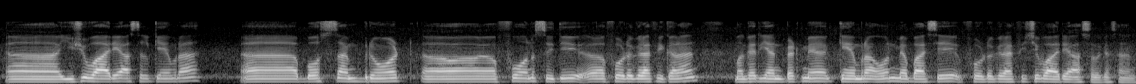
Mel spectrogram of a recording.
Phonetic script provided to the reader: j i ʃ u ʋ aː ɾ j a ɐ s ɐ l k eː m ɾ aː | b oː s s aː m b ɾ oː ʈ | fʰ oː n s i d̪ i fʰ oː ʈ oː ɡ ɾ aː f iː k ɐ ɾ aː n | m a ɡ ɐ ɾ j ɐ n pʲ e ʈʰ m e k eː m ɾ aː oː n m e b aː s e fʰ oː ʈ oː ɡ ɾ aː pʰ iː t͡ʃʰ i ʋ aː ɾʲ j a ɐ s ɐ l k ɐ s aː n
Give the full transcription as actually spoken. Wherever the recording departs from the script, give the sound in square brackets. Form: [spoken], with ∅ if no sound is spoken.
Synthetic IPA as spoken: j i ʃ u ʋ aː ɾ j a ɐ s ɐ l k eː m ɾ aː | b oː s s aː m b ɾ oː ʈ | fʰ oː n s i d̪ i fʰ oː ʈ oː ɡ ɾ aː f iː k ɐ ɾ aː n | m [ɐ] ɡ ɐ ɾ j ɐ n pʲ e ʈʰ m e k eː m ɾ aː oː n m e b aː s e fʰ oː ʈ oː ɡ ɾ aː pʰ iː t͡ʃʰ i ʋ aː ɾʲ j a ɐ s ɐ l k ɐ s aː n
